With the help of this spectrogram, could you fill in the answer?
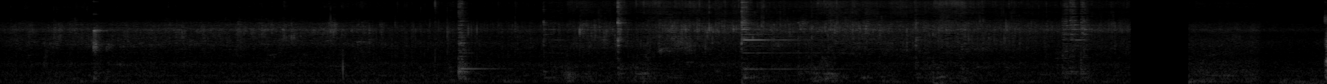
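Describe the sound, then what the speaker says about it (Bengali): Chopped tomato fries with fried potatoes in a pan, giving a steady close sizzle broken by occasional scraping stirs of a spatula, with a brief dropout near the end and no talking. "এখন আমি এর মধ্যে টমেটো কুচি দিয়ে দিচ্ছি।"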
